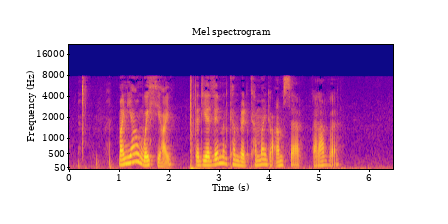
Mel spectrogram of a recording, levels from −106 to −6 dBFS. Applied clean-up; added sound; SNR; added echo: none; Tearing / Wood; 17 dB; none.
